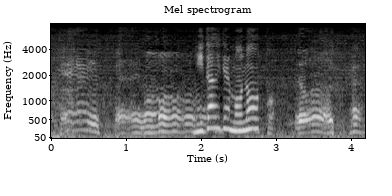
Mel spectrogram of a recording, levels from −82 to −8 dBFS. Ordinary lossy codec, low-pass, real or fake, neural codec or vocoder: none; 7.2 kHz; fake; codec, 44.1 kHz, 2.6 kbps, SNAC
